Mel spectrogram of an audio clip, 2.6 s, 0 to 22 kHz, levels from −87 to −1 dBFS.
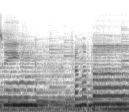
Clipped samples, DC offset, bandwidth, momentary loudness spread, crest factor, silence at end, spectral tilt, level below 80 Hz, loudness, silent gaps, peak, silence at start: under 0.1%; under 0.1%; 6.6 kHz; 13 LU; 12 dB; 0 s; -8 dB/octave; -40 dBFS; -20 LUFS; none; -8 dBFS; 0 s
